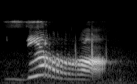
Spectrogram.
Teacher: Lamnya kebaca. Tapi karena kita bacanya adalah zirro, masuknya dari zi ke ro itu namanya idgham syamsi.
